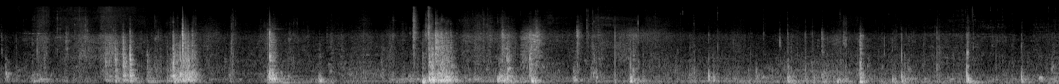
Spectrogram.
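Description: Irregular knocks and thuds around a small boat's cabin and deck as people move about, about a dozen of them, the loudest about four seconds in.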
